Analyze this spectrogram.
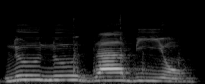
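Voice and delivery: Nous nous habillons said very slowly, the z linking nous to habillons; slow model pronunciation. Shown as a demonstration. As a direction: drag out each syllable of Nous nous habillons. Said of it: "how do you say that?".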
